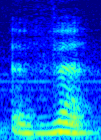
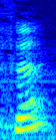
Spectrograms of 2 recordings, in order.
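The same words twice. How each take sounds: First: "th" buzzed with tongue tip between the teeth; voiced "th", as at the start of "this". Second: "th" as a voiceless breath between the teeth; "th" with tongue tip out, throat silent; unvoiced th. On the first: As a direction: let the throat vibrate on "th". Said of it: "the is voiced". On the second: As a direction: blow air over the tongue tip for "th", no voice. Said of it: "th is unvoiced". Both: Shown as a demonstration.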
